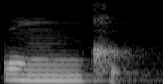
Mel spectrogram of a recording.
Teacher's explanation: substitutes this anuswara by the savarna of this kha, so the nasal savarna of kha is ng, so we get the output generated unkh.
